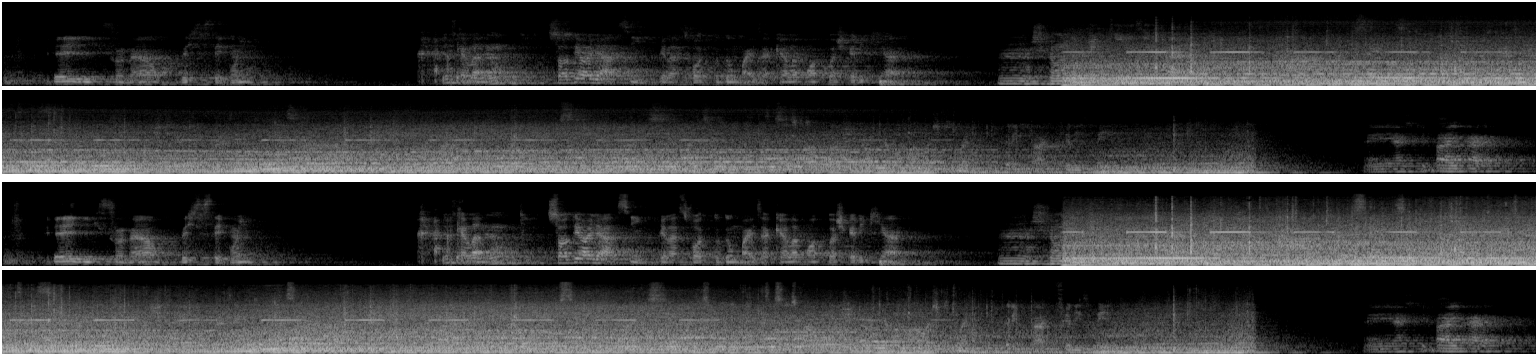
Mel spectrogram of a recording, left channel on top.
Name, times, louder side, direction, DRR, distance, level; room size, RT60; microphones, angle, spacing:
voice 1, 0.5-2.6 4.1-4.8 5.5-9.0 12.7-19.2 19.5-25.0 25.4-26.4, right 2 dB, 70° right, 2 dB, 1.6 m, -37 dB
voice 2, 4.4-5.1 9.9-12.0 28.9-30.2, equal, 5° left, -5 dB, 3.0 m, -35 dB
sound 1, 10.6-27.9, right 3 dB, 35° right, 0.5 m, -25 dB
sound 2, 11.4-26.1, left 2 dB, 40° left, 1.2 m, -35 dB
29.0 x 13.0 x 3.7 m, 2.4 s
head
